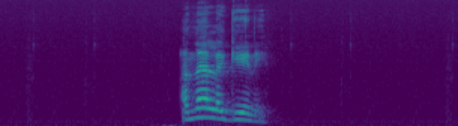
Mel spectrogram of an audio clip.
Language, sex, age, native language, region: Slovenian, female, 18-29, Slovenian, Drava region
